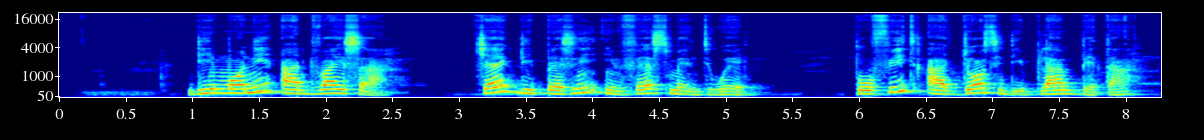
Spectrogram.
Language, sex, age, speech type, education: Nigerian Pidgin, male, 15-29, spontaneous, tertiary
